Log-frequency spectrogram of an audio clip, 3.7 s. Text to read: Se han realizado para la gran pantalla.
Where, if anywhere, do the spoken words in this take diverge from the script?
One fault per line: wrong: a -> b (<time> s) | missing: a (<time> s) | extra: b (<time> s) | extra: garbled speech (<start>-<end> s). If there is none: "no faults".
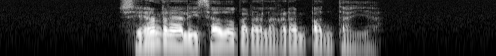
no faults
